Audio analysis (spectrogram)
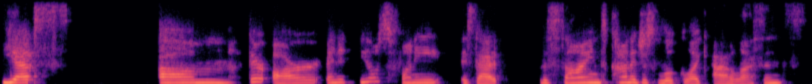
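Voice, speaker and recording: A woman's voice: on the high side, steady tone, slow, no room sound, lo-fi sound. A woman from Miami, a podcast guest, speaking earnestly and candidly with frequent fillers. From Miami, USA. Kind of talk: personal interview talk.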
